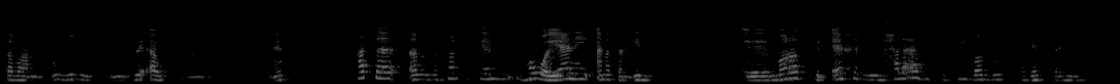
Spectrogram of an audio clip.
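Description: A woman's voice: medium pitch, slight background noise. A young woman with an Egyptian Arabic accent hosting a casual health vlog, talking animatedly and chatty with asides, recorded on a webcam in a small room. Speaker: health channel host. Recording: dull lo-fi webcam audio.

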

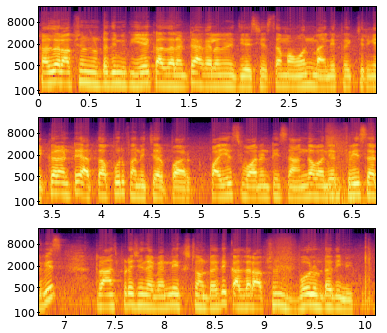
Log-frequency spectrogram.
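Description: A man in his thirties with a Hyderabad Telugu accent gives an unscripted furniture sales pitch, insistent and repetitive, peppered with English words. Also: fairly even intonation, racing. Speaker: furniture shop owner and salesman. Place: large indoor furniture showroom. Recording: clear background room noise.

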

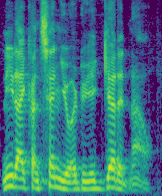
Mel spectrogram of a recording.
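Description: A man's voice: mid-range voice, brisk, fairly bright tone, soft background music, lightly acted. A man voicing a cold, haughty rich teenage boy in a visual novel dub, condescending and aloof.

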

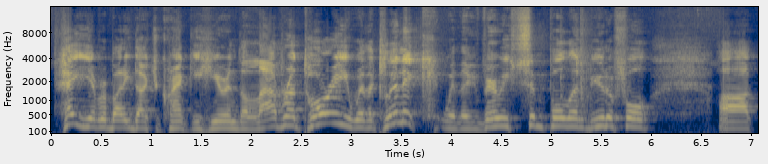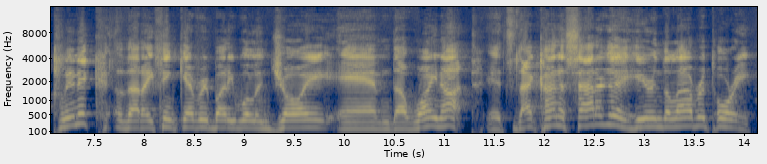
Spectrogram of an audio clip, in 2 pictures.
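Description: A man's voice: high voice, moderate pace. A middle-aged man hosting a casual workbench hobby tutorial, rambling with many ums and uhs and friendly asides. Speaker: scale model hobby host. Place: workbench in home workshop.

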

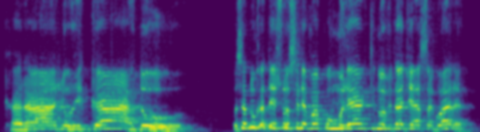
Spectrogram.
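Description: A man's voice: extremely high pitch, normal speed, bright, forceful tone, exaggerated voice. An actor playing a cynical, streetwise middle-aged crook and father in an audio drama, taunting and slangy. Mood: teasing.

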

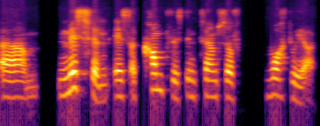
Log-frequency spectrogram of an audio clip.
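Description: A woman's voice: fairly low pitch, a little slow, vocal fry, highs cut off. A middle-aged Icelandic woman, a magazine editor, telling stories animatedly over a video call with an earbud mic, often restarting her sentences. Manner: animated storyteller, gestures, restarts and self-corrections. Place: room with wall of photos. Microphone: earbud headset mic on video call.

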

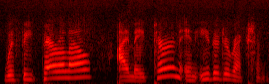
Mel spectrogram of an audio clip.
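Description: An American woman narrating an instructional film as a teacher, in a precise, didactic, scripted manner with measured phrasing. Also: medium pitch, big pitch swings, slight background noise. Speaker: narrator and physical education instructor. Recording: tinny, band-limited 1950s film soundtrack.

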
